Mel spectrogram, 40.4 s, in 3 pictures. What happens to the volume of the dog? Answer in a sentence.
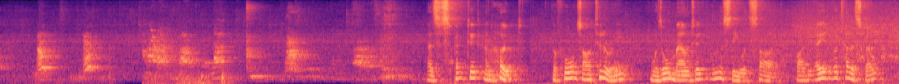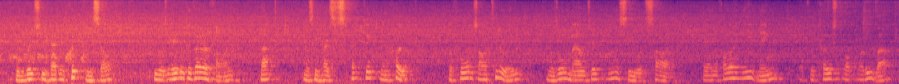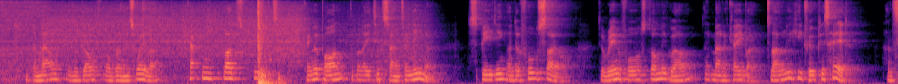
The volume of the dog goes down.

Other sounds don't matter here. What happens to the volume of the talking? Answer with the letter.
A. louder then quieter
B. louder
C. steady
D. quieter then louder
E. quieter
E.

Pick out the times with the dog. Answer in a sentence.
You can hear the dog from 0.0 to 7.0 s.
